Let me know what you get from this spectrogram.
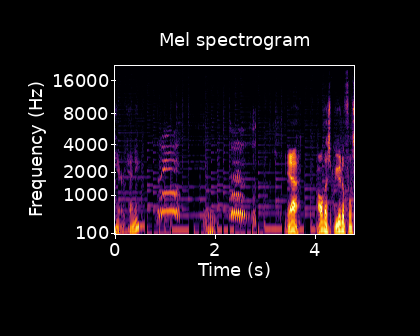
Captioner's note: meow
